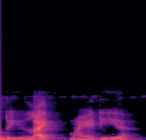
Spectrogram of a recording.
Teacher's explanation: you get to see there's a falling intonation okay on the last syllable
